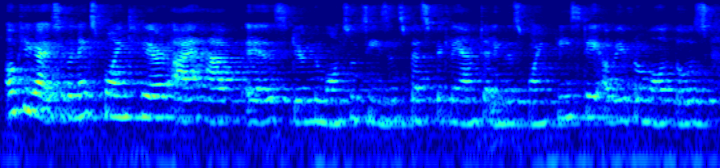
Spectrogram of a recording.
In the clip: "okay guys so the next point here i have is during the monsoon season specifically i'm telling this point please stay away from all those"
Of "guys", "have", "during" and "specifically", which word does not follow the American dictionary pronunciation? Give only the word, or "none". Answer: none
